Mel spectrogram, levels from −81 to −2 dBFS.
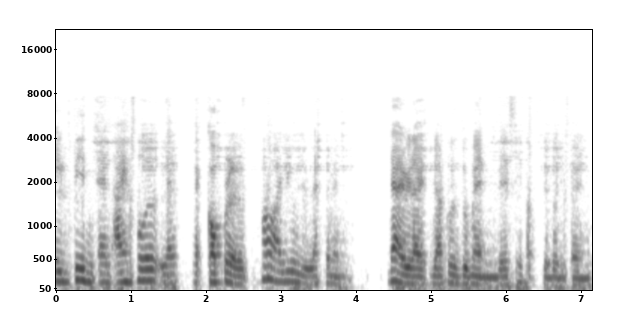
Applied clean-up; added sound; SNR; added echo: neural mask model RNNoise.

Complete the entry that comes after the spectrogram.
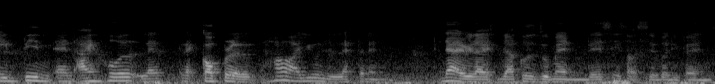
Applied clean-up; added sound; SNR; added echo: none; none; none; none.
